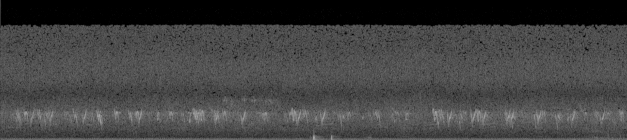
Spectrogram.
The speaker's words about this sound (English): The bird that was tooping is now in song.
